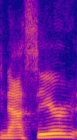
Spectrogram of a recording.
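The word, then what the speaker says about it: Nasar: named from Charlotte Nasser so it's spelled n-a-s-a-r that dude is the OG he's also known as the real estate Guru uh it's uh it's Nasir it's the way you say it but it's n-a-s-a-r El Arabi uh just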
